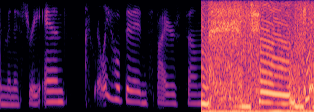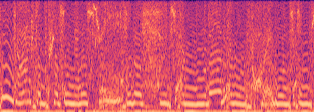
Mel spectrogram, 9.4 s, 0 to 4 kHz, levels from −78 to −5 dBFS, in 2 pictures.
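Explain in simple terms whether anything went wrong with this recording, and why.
Something went wrong from 3.01 s to the end of the clip. The speech suddenly turns into very loud, buzzy distortion, with harsh noise even in the pauses. This is companded audio read as linear. The sound was stored in the A-law telephone format, which squeezes loudness onto a curved scale. Here those values were played back as plain 8-bit numbers without being unsqueezed. So quiet moments blow up as big as loud ones. Before 3.01 s, the normal telephone sound is clear.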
